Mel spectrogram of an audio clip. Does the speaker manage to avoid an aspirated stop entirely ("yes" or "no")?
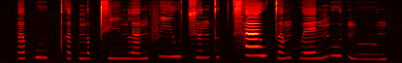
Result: no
